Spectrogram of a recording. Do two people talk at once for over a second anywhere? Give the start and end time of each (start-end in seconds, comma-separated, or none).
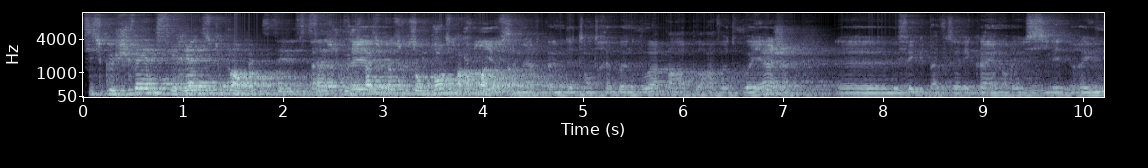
2.2-4.3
